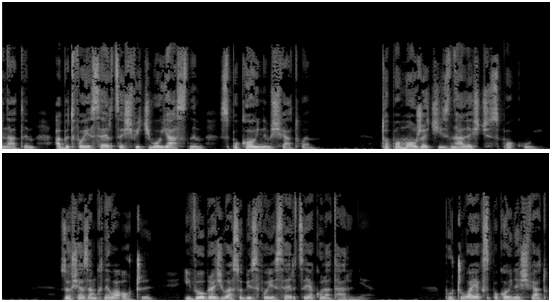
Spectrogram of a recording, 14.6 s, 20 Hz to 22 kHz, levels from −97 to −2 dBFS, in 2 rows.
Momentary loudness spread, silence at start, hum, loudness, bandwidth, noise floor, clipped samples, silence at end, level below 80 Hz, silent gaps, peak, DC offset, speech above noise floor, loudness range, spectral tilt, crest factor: 14 LU; 0 s; none; -33 LUFS; 16 kHz; -69 dBFS; under 0.1%; 0.05 s; -72 dBFS; none; -14 dBFS; under 0.1%; 35 dB; 4 LU; -3.5 dB/octave; 20 dB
